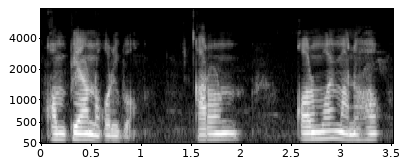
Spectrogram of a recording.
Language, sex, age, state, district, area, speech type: Assamese, male, 30-45, Assam, Morigaon, rural, spontaneous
